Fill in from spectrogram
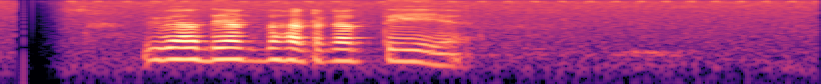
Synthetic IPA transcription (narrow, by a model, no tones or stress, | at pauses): ʋiʋaːd̪ejak̚d̪əɦaʈəkat̪ːeːjə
